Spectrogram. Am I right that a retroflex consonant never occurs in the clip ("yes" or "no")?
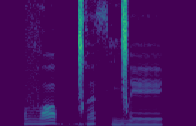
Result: yes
